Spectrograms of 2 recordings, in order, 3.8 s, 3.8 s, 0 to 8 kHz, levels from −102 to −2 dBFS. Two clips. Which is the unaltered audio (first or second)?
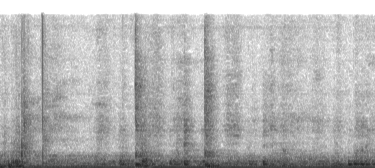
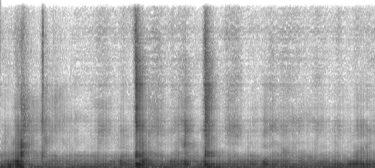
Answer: first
